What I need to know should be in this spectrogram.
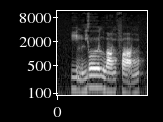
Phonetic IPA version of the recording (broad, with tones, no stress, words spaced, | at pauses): ḭ˨˩nljo˥ʊ̯ lwɑ˧˥ŋfɑ̰˨˩˦ŋ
